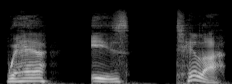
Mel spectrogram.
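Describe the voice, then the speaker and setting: A man's voice: medium pitch, lively intonation, moderate pace, dry recording, studio quality, close to an everyday voice. A man voicing an insistent army doctor in an audiobook, with a clipped, authoritative manner. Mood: demanding. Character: urgent, commanding male army doctor. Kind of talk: audiobook character voice.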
